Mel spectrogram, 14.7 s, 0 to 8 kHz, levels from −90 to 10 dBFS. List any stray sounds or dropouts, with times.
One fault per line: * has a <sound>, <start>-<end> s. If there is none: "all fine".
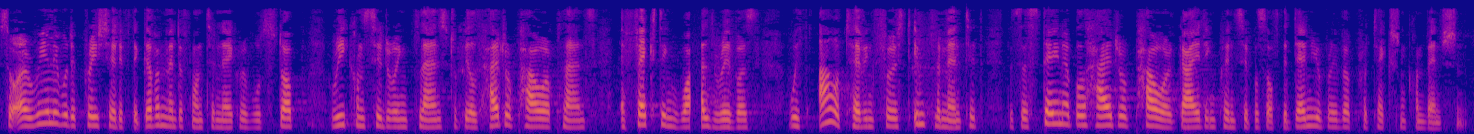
* has a dropout, 6.9-7.0 s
